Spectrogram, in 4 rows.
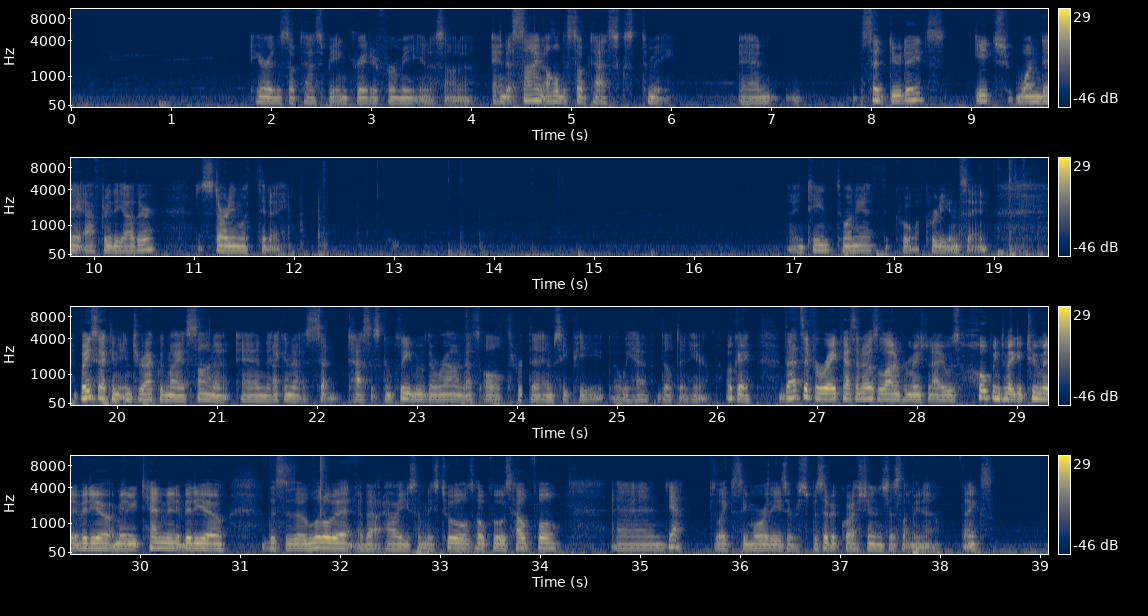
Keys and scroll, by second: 12.9 super+v, 13.5 Return, 19.1 super+Return.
